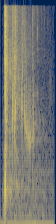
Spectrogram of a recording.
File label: hit spin, impacts; Wired for Sound Pro CD; Aristosoft, Inc.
